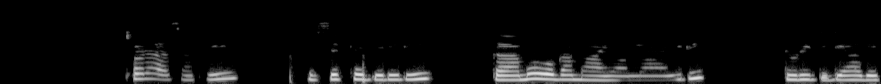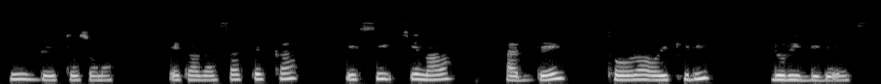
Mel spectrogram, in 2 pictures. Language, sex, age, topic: Gamo, female, 25-35, government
